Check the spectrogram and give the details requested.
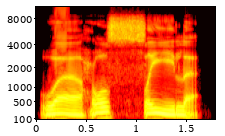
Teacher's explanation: Tidak membulatkan bibir sama dengan titik sin namun menegangkan pangkal lidah. Itu huruf sod.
